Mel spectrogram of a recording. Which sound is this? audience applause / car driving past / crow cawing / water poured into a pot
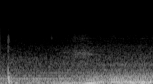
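car driving past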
